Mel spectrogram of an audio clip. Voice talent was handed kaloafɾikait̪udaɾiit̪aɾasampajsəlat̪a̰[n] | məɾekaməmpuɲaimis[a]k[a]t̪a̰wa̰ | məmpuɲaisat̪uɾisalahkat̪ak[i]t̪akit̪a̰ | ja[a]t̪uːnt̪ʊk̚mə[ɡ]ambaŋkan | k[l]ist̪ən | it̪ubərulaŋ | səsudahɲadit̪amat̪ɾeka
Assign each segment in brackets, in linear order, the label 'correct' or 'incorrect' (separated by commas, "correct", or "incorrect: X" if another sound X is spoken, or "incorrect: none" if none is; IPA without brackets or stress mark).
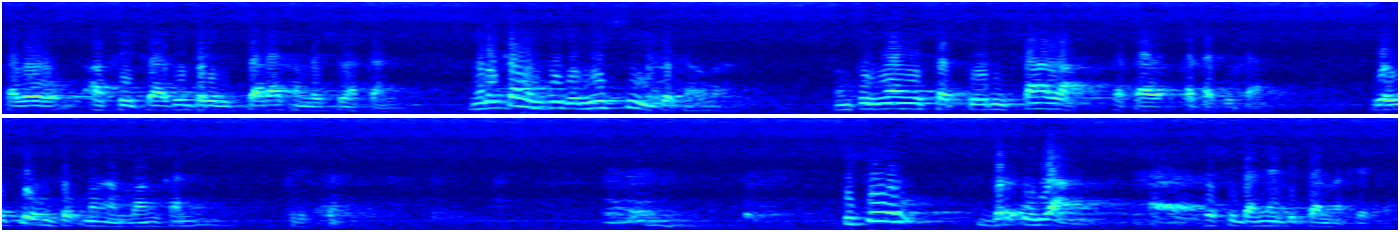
correct, incorrect: i, incorrect: ə, incorrect: a, incorrect: i, incorrect: ŋ, incorrect: ɾ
